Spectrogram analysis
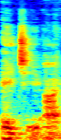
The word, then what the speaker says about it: Hei: that you now know how to pronounce my name. Hei is actually the H-E-I, Hei, okay?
